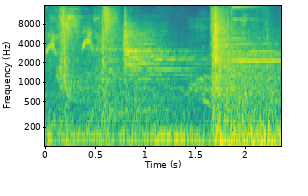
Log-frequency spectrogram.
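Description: A spell cast in the Hogwarts Legacy video game lands as a couple of dull magical thumps and booming whooshes, the last one louder and fuller, over a steady layer of game ambience.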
